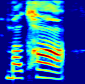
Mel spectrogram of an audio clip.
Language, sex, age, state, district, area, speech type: Manipuri, female, 18-30, Manipur, Tengnoupal, rural, read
